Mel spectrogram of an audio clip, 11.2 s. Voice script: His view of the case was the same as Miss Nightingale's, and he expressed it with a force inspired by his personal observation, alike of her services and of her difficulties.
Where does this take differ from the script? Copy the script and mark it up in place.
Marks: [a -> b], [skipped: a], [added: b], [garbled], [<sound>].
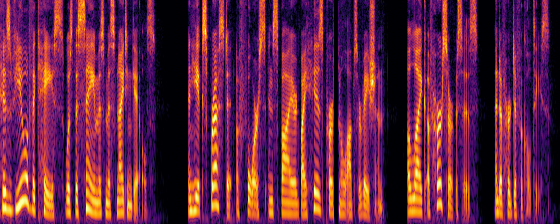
His view of the case was the same as Miss Nightingale's, and he expressed it [skipped: with] a force inspired by his personal [dropout] observation, alike of her services and of her difficulties.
